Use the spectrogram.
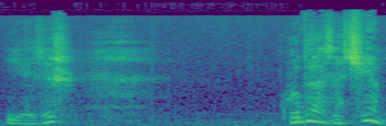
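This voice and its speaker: An actor playing a lovelorn young merchant's son, agitated and folksy, in a radio stage play. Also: male voice, mid-range voice, sing-song, slow pace, pushed and bright, breathy edge, heavily acted. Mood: anxious, forlorn. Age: young adult. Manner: plain-spoken, folksy, agitated. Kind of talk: 1970s Russian stage play radio acting. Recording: reverberant hall, old radio drama.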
